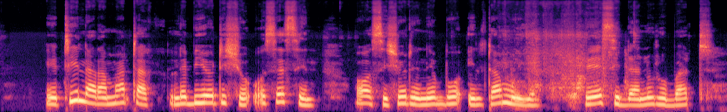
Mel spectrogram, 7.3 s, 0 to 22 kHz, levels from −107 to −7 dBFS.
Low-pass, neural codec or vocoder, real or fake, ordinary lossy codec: none; vocoder, 44.1 kHz, 128 mel bands every 512 samples, BigVGAN v2; fake; none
